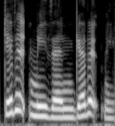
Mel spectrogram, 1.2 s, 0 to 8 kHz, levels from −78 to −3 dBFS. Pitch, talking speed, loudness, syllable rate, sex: 245 Hz, 365 wpm, -12 LUFS, 6.3 syllables/s, female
